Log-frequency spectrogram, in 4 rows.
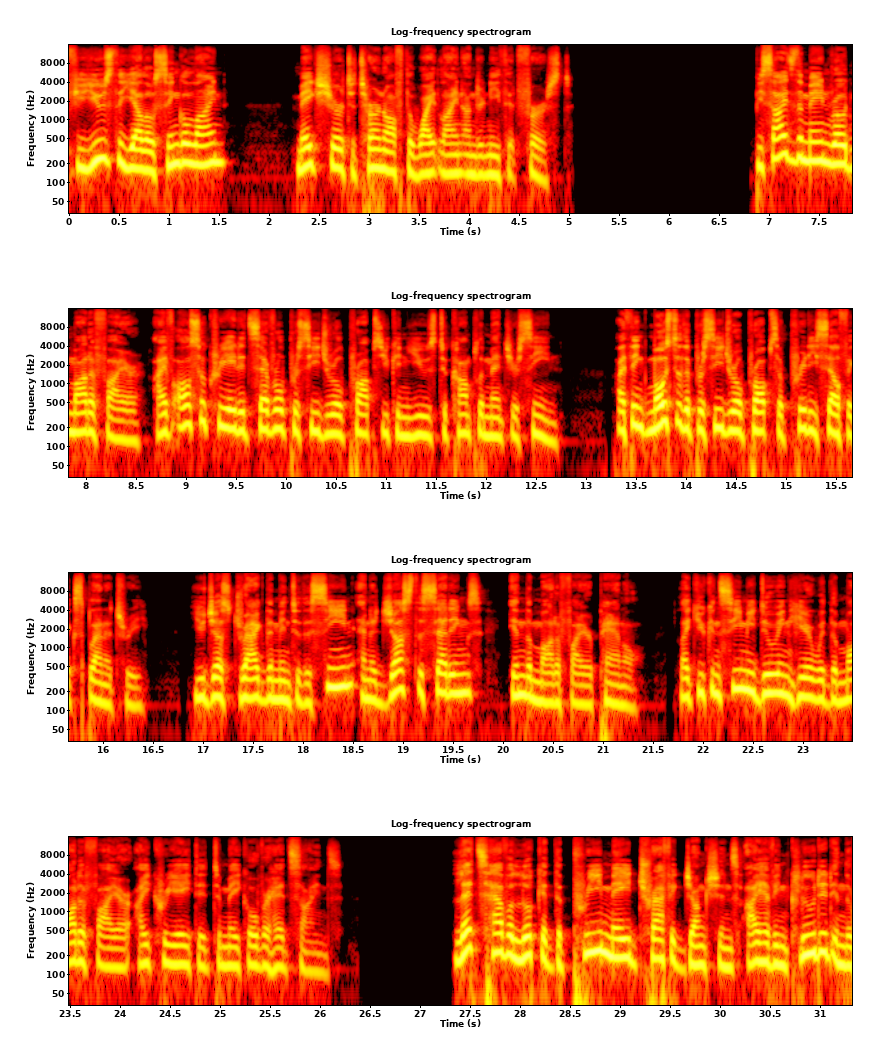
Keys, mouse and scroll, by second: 3.3 click, 5.1 click, 10.1-11.3 drag, 11.8-12.2 shift+middle drag, 12.4 a, 12.5 a, 13.4-14.1 drag, 14.7-15.5 drag, 16.6-18.1 drag, 18.6-20.5 drag, 21.0-23.7 drag.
